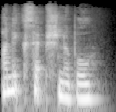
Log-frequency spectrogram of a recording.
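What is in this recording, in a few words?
"unexceptionable", British English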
